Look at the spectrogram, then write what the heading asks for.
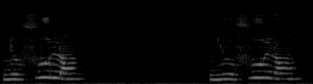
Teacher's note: be careful not to overpronounce the N at the end of the verb.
